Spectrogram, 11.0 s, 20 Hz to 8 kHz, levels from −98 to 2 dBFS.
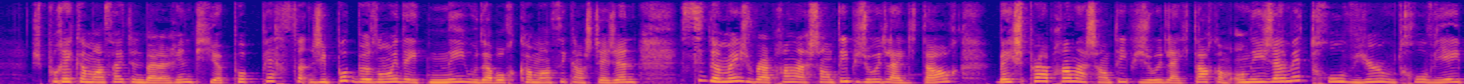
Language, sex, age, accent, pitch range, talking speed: French, female, 20-39, Canadian, 215-255 Hz, 300 wpm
